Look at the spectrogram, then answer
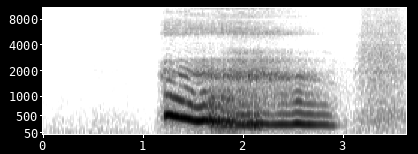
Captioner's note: sigh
